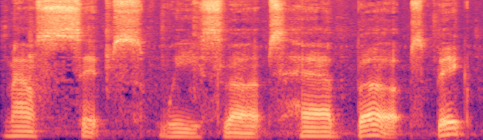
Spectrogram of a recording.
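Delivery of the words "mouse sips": plain reading voice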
